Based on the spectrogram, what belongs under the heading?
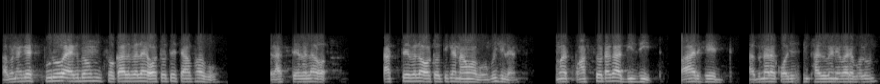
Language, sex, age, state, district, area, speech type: Bengali, male, 45-60, West Bengal, Nadia, rural, conversation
